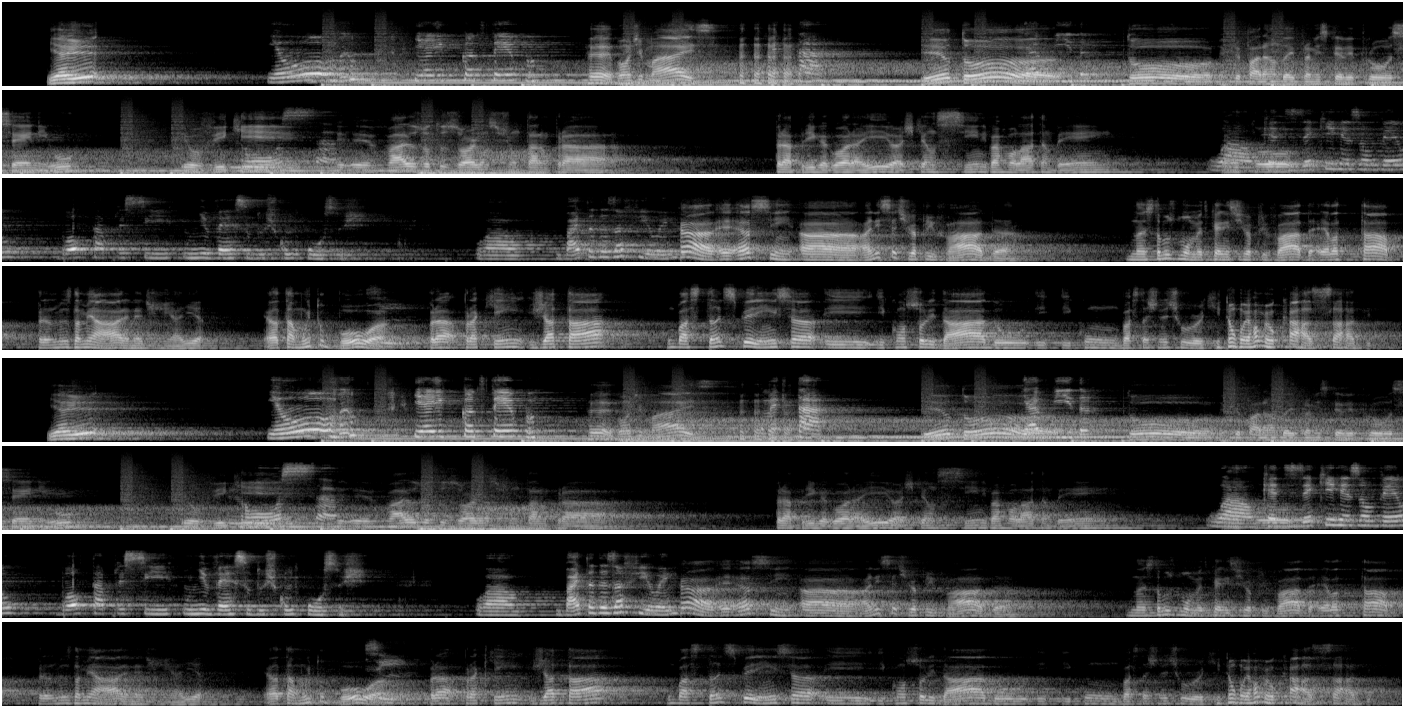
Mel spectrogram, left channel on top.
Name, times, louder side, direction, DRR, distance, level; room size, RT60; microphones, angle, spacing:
voice 1, 0.5-1.1 5.8-8.0 9.2-10.8 11.3-14.8 15.8-17.0 17.3-20.2 21.8-25.1 26.2-27.0 34.8-38.2 39.3-42.0 42.4-44.1 44.6-45.9 46.3-48.1 48.7-55.7, left 4 dB, 35° left, 12 dB, 0.4 m, -21 dB
voice 2, 2.7-5.4 7.6-8.3 10.2-10.9 16.2-17.4 26.1-28.2 28.6-31.6 32.8-33.2 33.6-34.8 45.8-46.1, right 3 dB, 55° right, 12 dB, 0.4 m, -21 dB
sound 1, 3.1-19.4, left 1 dB, 15° right, 1.1 m, -26 dB
14.5 x 6.9 x 7.8 m, 2.9 s
head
